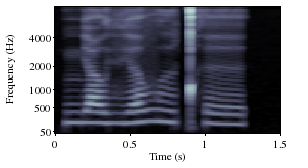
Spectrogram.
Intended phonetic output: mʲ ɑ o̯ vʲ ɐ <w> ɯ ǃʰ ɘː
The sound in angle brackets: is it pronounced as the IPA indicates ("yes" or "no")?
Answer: no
